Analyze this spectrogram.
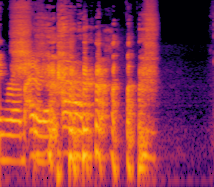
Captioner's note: laughs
